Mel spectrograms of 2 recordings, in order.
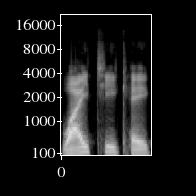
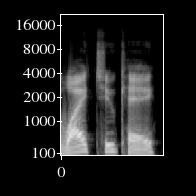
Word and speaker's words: Y2K: So, I have for you today the YTK conspiracy. The Y2K I mispronounced that when I said Y2K conspiracy uh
